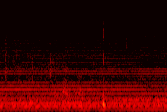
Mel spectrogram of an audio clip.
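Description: Near silence: a faint, steady electrical mains hum from a live microphone and sound system, with one faint click a little over a second in.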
